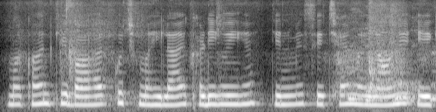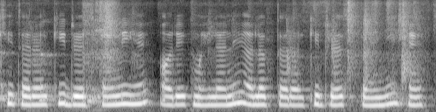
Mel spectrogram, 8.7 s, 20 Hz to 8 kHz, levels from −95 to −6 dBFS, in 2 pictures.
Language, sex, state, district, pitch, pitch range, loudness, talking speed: Hindi, female, Maharashtra, Nagpur, 230 Hz, 220-240 Hz, -15 LUFS, 200 wpm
